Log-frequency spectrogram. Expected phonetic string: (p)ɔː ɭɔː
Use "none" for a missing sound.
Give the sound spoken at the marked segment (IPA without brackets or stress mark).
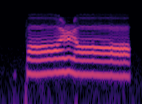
p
